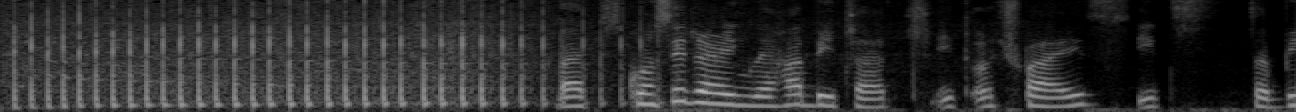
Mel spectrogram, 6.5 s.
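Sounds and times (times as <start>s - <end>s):
papyrus bird machine-gun-like call in Uganda: 0.0s - 3.3s
speech: 2.8s - 6.4s.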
